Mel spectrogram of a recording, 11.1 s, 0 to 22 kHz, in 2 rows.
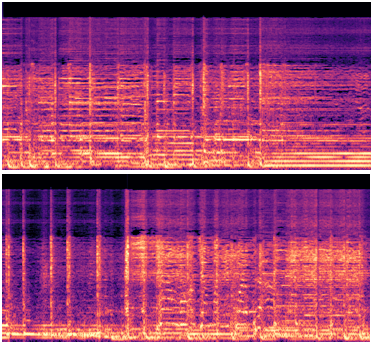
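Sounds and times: electric guitars and bass chord: 0:00.0 - 0:11.0.

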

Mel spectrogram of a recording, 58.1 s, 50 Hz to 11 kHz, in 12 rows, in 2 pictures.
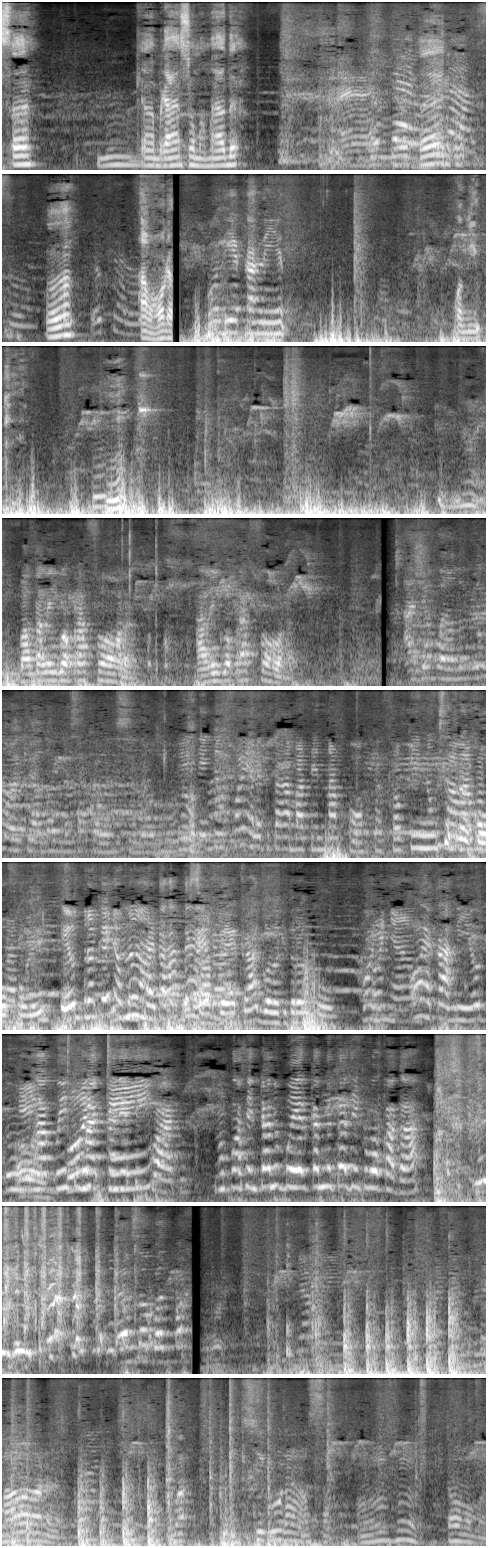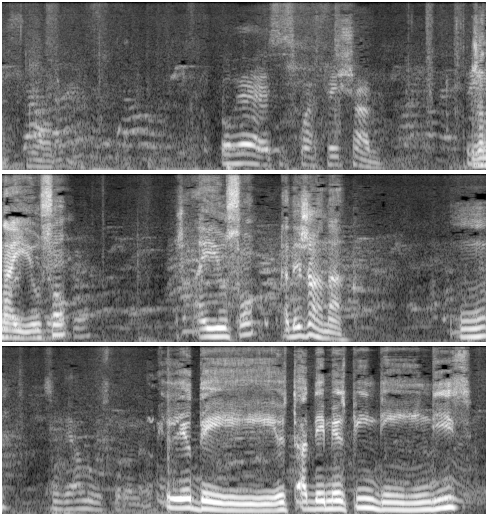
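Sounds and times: voices: 0:00.0 - 0:58.0
microphone rubbing against clothing: 0:06.6 - 0:14.7.

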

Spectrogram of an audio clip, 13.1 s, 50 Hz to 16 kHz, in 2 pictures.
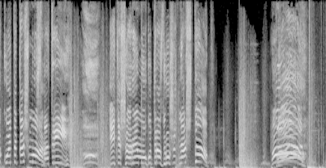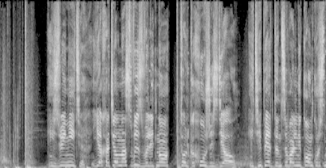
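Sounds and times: background music: 0:00.0 - 0:13.0
cartoon heavy thuds: 0:01.4 - 0:02.4, 0:04.7 - 0:05.3
wordless vocal cries: 0:05.4 - 0:06.2.

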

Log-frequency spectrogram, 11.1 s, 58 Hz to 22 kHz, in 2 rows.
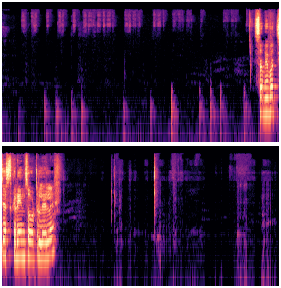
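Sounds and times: marker writing on whiteboard: 0:00.0 - 0:06.0.

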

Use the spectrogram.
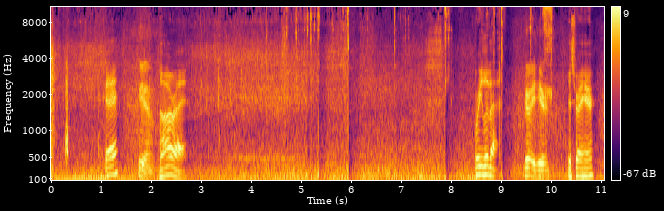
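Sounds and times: steady background noise: 0:00.0 - 0:11.0
metal handcuffs clinking: 0:04.5 - 0:06.1, 0:06.8 - 0:08.1, 0:08.8 - 0:10.1.

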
